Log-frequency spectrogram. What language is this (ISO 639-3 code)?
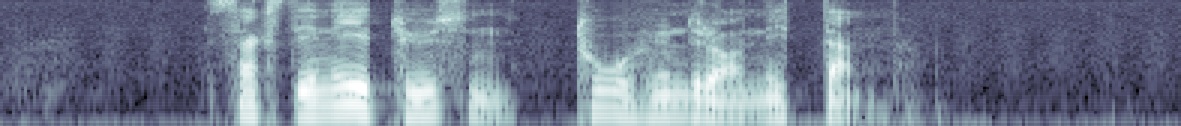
nor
